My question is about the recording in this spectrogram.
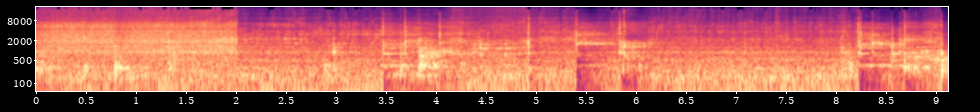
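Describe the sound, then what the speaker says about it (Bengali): Meat being stirred and fried in a pot, with a loud frying hiss at first, then rough scraping and knocking of a spoon against the pot in irregular strokes, close and without talk. "এখন মাংসটা হলো আমার ভালোভাবে কষিয়ে নিতে হবে"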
